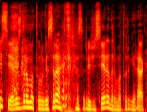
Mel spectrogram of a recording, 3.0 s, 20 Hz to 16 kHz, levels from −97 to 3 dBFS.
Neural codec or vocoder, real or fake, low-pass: none; real; 14.4 kHz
